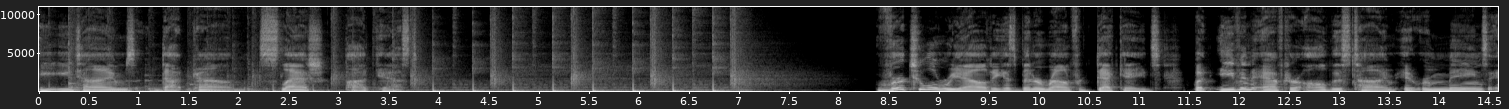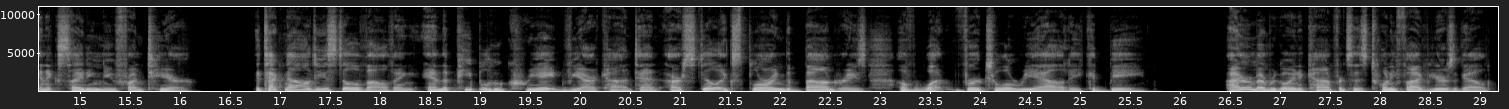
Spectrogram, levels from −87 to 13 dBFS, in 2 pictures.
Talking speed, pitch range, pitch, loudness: 105 wpm, 115-165 Hz, 140 Hz, -20 LUFS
